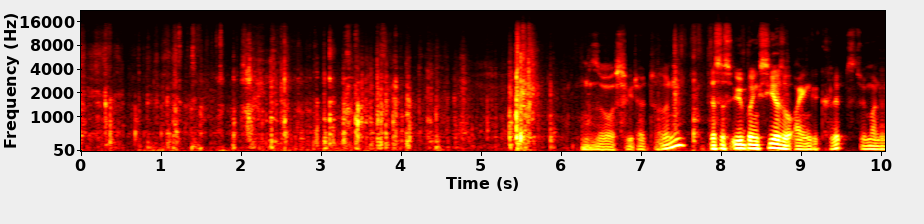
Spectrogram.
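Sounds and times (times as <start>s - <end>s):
packaging scraping and rubbing: 0.0s - 6.0s.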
